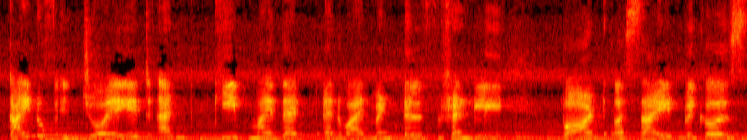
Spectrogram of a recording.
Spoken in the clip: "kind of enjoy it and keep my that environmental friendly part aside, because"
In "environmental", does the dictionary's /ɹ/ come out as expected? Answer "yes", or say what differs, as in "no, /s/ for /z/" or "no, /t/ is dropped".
no, /ɹ/ is dropped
